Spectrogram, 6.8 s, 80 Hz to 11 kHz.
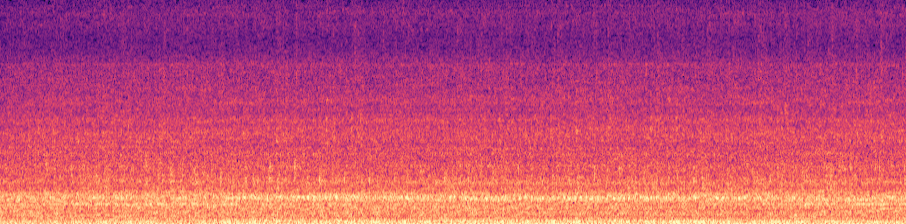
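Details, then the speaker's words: Holden HG Premier engine, put back together after sitting over 20 years unregistered, still burning through old fuel, started with no throttle after a couple squirts: smooth settled idle, even low drone, no stumbles, ticks or knocks. "So we'll fire it up and you'll hear this thing, no throttle. See if it fires up with no fuel."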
